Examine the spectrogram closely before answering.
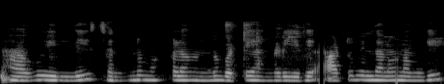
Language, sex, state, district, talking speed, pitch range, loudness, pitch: Kannada, female, Karnataka, Dharwad, 160 wpm, 185-200 Hz, -30 LUFS, 195 Hz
